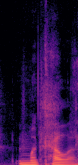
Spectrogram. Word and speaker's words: McKella: It's pronounced McKella. Rhymes with Nutella. Oh, okay. – McKella.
